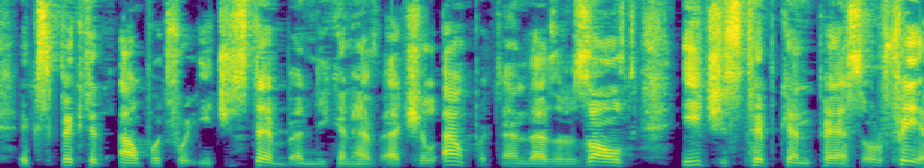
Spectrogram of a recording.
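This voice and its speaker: A man talks at a moderate pace, and the sound is dry and close with no echo. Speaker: software webinar presenter. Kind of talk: webinar product demo.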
